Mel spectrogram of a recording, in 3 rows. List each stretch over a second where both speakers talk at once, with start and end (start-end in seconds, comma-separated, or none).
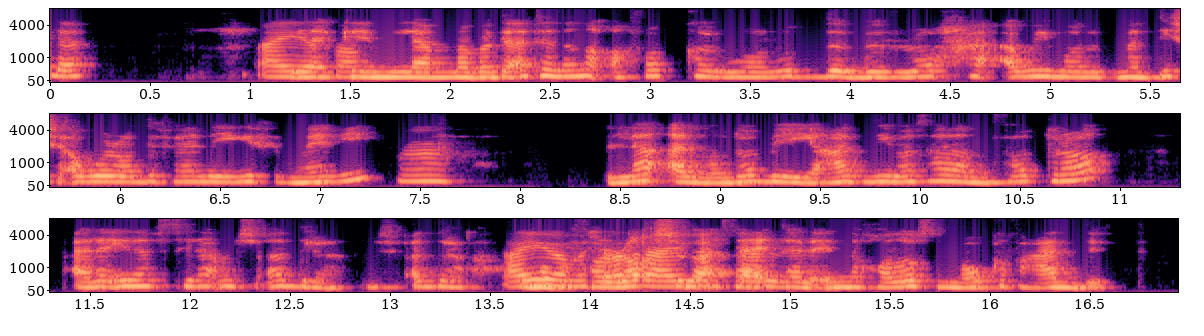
13.6-15.2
